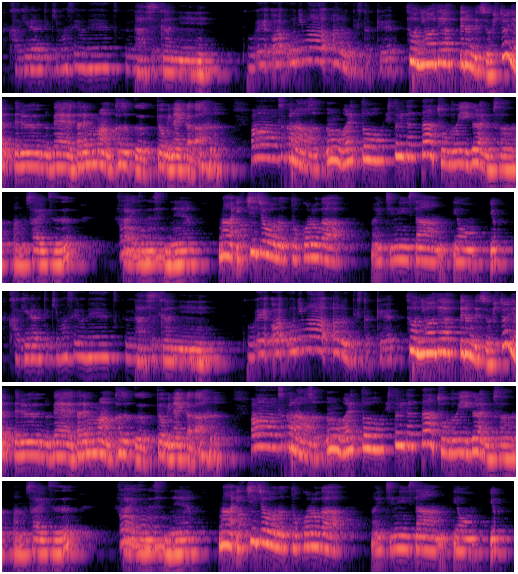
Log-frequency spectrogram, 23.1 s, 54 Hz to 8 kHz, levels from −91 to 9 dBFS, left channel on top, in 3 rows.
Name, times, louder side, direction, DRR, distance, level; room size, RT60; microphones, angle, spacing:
voice 1, 0.0-3.2 3.7-5.9 9.4-9.5 11.4-12.5 17.2-18.1 18.9-19.1, right 3 dB, 40° right, 3 dB, 1.2 m, -34 dB
voice 2, 2.0-3.1 6.1-11.0 12.0-16.5 17.2-18.3 18.7-20.5 21.0-22.8, equal, ahead, 2 dB, 0.4 m, -25 dB
8.7 x 7.6 x 2.9 m, 0.86 s
head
